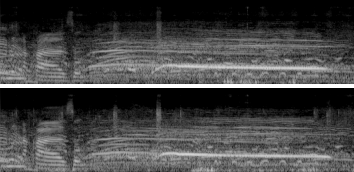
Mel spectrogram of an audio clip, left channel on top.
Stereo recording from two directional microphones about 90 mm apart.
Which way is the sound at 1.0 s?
30° left (ahead or behind).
